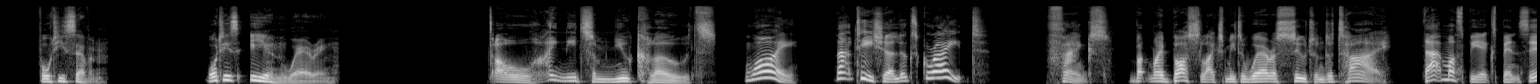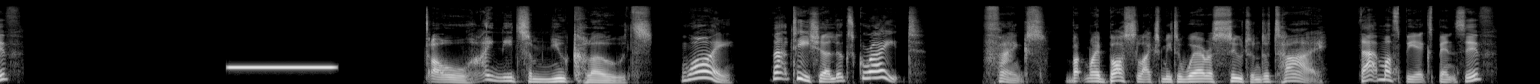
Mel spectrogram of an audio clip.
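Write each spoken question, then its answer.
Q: What is Ian wearing?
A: a t-shirt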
